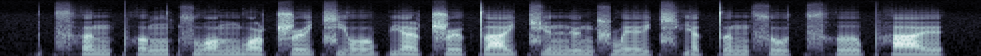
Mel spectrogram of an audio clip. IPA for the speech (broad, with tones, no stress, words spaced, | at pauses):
t͡sʰə˥˩npʰɤ˧˥ŋt͡swɔ˥˧ n̪wɔ˥˩ʈ͡ʂɻ̩˥t͡ɕjo˨˩ʊ̯ pjɛ˥˩ʈ͡ʂɻ̩˥t̪a˥ɪ̯ t͡ɕy˥˧ny˥˩nʂwe˧˥ɪ̯t͡ɕʰjɛ˧ t̪ə˥nsu˥˩ t͡sʰɹ̩˥pʰa˥ɪ̯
